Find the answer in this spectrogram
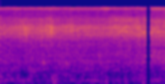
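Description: Grated sweet potato frying in ghee in a pan, sizzling with a steady high hiss.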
